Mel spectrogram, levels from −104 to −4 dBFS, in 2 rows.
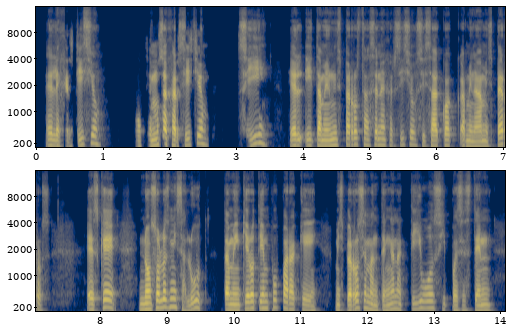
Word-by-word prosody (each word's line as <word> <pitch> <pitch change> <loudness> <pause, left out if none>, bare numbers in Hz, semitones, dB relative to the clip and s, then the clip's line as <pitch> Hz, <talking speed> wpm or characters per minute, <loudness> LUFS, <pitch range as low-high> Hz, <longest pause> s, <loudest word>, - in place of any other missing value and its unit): El 145 -2 0
ejercicio. 155 - -3 0.4
Hacemos 140 +6 -3
ejercicio. 160 +1 +2 0.4
Sí. 175 +4 -4 0.3
El 145 0 +3
y 145 0 -2
también 135 0 +2
mis 150 -1 -3
perros 165 +1 0
hacen 155 +1 -2
ejercicio, 155 +2 -6
si 130 -2 -7
saco 135 +3 +2
a 145 0 -5
caminar 125 -2 0
a - - +3
mis 125 -3 -6
perros. - - +1 0.5
Es 140 - +3
que 195 -1 +5 0.3
no 150 +2 +5
solo 185 +5 +4
es 200 - -4
mi 210 -1 -1
salud, 185 -3 -3 0.3
también 135 -1 +4
quiero 165 +5 +3
tiempo 175 +2 -2
para 150 -5 +3
que, 120 -5 -2 0.2
mis 130 -1 -6
perros 170 +8 +4
se 185 - -1
mantengan 135 +1 -2
activos 170 +3 -4
y 145 - -14
pues 125 -1 -4
estén 130 +1 -1
145 Hz, 165 wpm, -27 LUFS, 135-170 Hz, 0.5 s, que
